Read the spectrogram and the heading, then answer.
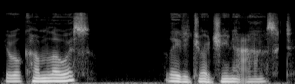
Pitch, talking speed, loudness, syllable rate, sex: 135 Hz, 140 wpm, -15 LUFS, 5.1 syllables/s, female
